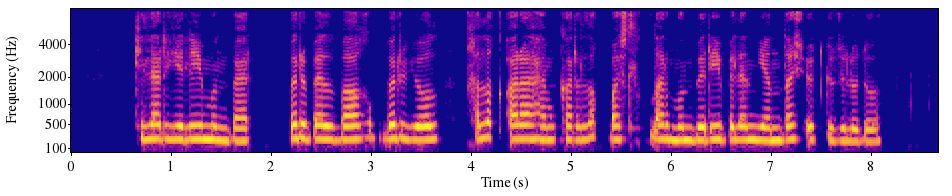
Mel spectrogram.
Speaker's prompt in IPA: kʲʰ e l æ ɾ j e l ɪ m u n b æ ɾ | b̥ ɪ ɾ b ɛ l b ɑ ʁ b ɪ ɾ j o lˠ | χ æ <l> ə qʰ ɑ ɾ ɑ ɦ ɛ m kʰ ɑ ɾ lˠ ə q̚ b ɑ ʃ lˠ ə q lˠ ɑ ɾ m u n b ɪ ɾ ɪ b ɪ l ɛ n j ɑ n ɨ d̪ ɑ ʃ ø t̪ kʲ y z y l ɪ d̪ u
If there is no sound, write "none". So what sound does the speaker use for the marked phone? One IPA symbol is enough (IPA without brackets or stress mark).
l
